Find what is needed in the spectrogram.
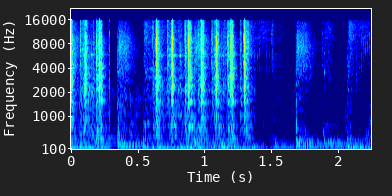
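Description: Typewriter key-click sound effect, a rapid run of about eight clicks a second that types out on-screen text and stops about a second and a half in.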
